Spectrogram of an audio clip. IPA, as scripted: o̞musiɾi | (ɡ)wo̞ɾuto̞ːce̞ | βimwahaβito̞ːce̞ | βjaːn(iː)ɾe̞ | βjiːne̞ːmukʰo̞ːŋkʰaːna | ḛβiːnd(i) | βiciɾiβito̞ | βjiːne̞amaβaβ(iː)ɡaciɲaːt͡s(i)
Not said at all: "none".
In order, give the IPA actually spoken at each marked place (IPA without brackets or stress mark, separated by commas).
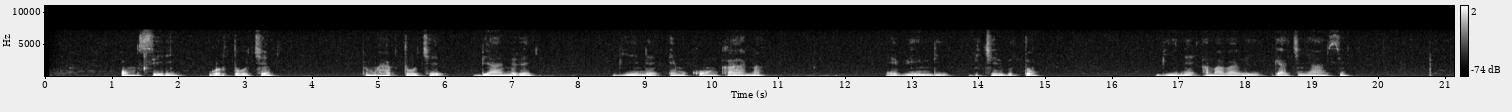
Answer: ɡ, i, i, i, i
